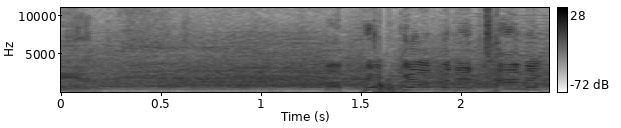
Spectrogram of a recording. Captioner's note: crowd cheering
